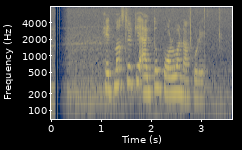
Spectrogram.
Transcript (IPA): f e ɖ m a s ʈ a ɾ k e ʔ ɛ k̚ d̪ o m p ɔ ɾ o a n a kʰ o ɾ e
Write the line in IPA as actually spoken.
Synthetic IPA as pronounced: h e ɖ m a s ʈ a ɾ k e ʔ ɛ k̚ d̪ o m p ɔ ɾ o a n a k o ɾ e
